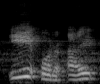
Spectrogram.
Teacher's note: कंठ से और तालु से दो जगह से उच्चारित होने वाले उच्चारण स्थान है हमारे ए और ऐ। इसका सूत्र है ए दो तो कंठ तालु।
